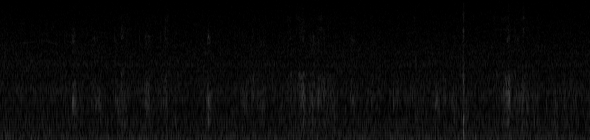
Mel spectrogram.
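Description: A pen scratches faintly on paper.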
